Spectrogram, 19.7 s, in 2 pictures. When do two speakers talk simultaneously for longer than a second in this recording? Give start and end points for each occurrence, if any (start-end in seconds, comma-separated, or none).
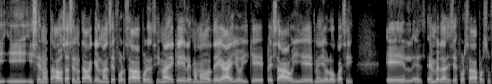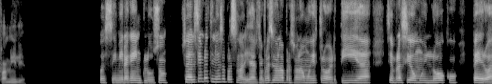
none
